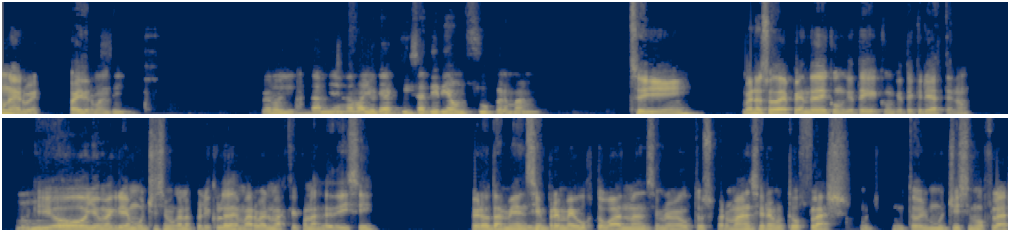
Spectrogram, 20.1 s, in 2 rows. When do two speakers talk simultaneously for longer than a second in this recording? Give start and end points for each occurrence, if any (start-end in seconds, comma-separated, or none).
none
